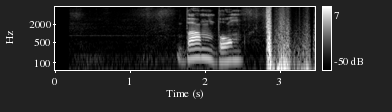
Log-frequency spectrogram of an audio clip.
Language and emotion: Russian, neutral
